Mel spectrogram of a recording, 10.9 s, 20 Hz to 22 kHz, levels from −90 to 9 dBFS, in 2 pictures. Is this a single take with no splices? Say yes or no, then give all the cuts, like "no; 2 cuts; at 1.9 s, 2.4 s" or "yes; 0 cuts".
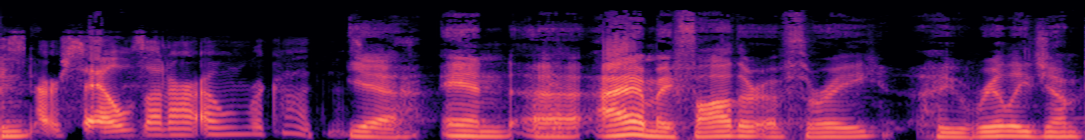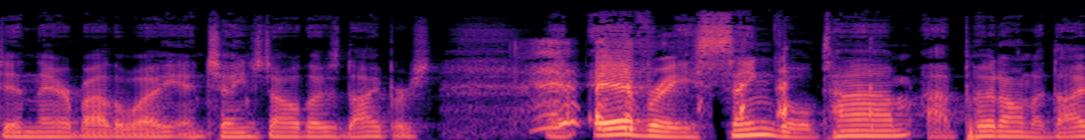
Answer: yes; 0 cuts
